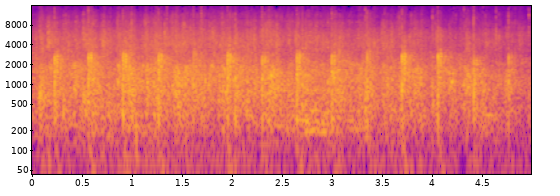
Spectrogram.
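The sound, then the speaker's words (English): A crowd applauds steadily for Denny Sanford, a dense wash of clapping hands at a fairly even loudness throughout, with no voices standing out above it. “Let's have a root round of applause for Denny Sanford.”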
